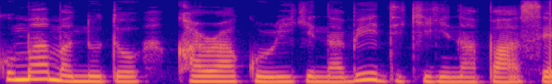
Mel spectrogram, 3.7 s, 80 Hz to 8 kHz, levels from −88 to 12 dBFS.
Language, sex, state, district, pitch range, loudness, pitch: Nagamese, female, Nagaland, Kohima, 170-185 Hz, -17 LUFS, 175 Hz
